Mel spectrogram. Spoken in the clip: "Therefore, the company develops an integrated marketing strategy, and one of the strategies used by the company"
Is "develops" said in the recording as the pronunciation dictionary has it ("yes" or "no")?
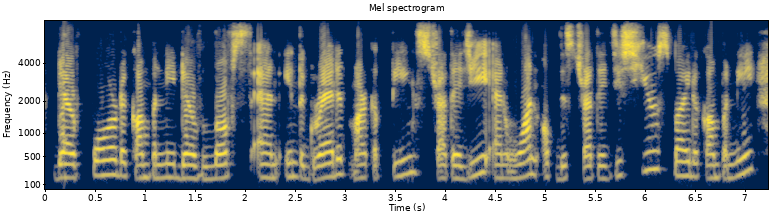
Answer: yes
